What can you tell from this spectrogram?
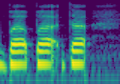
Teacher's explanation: Jadi ini ya, setahu Ana itu dia ketika kita mengucapkan huruf ba sama dal itu, ketika ada kayak hembusan nafasnya itu ba da, itu ini ya identik dengan orang Jawa.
